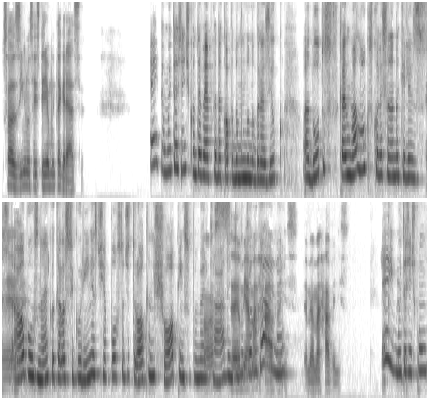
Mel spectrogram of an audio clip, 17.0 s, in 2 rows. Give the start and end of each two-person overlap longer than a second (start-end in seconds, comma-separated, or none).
12.5-14.2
